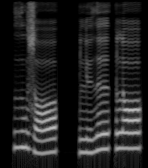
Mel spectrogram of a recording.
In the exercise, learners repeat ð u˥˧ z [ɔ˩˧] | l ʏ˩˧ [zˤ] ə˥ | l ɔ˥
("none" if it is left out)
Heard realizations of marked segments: ɔ˩˧, ð

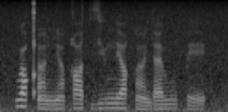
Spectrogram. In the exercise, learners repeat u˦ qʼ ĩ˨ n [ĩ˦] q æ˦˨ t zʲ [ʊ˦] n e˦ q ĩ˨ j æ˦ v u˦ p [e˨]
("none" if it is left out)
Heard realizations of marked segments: ĩ˨, u˦, e˨

